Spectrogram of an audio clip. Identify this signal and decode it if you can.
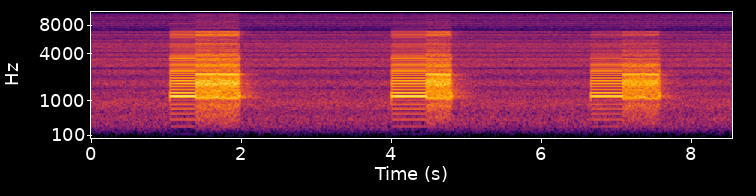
Packet radio (AX.25, as in APRS), 1200 baud, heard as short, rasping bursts.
